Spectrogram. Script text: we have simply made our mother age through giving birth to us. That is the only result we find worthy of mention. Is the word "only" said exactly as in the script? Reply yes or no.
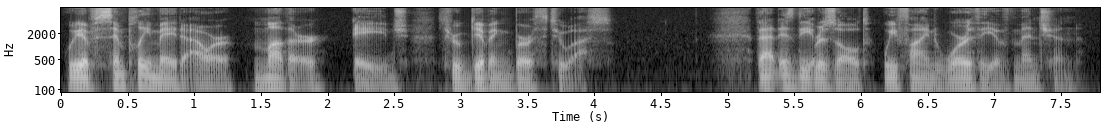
no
